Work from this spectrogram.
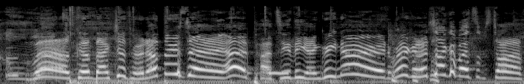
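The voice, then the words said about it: Goofy Muppet-like character voice. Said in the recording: “he sounds like a Muppet ... They go a little Muppet”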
